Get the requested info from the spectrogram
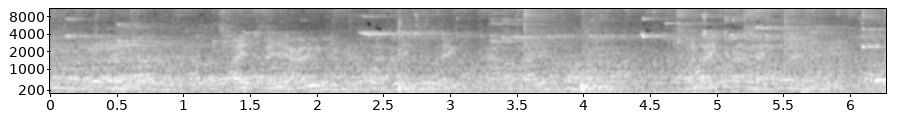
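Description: Celluloid-style plastic table tennis balls clicking off paddles and tables in irregular rallies, with short high pings, under a steady murmur of voices echoing in a large hall.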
